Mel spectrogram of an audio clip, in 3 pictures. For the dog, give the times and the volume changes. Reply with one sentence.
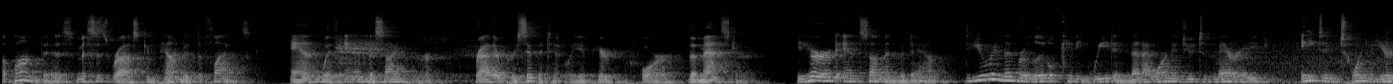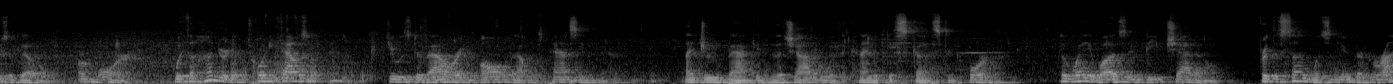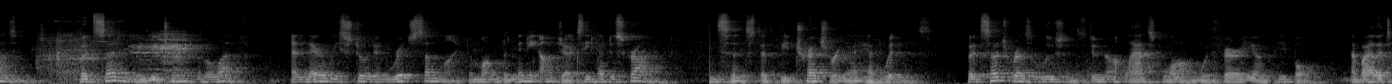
The dog can't be heard in this clip.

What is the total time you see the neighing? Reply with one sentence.
You can hear the neighing for 5 seconds altogether.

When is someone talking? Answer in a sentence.
You can hear the talking from 0.0 to 41.7 s.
